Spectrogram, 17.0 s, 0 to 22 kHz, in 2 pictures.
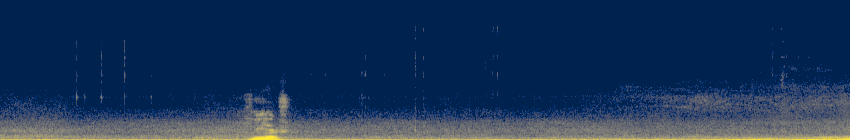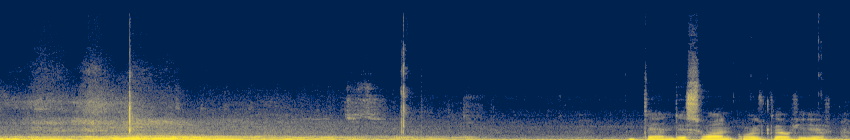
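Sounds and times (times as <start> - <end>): vehicle engine revving: 6.1 - 14.2
sharp click: 12.3 - 12.8.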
